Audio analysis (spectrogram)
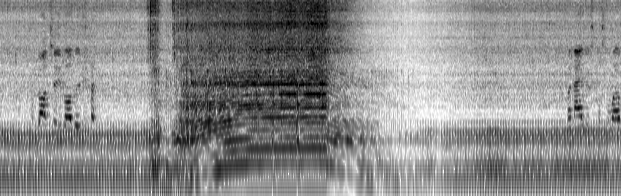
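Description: A Chinese motorbike engine idles steadily nearby, then revs up and drops back in one smooth swell before settling into an even idle again; faint talk may sit underneath.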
